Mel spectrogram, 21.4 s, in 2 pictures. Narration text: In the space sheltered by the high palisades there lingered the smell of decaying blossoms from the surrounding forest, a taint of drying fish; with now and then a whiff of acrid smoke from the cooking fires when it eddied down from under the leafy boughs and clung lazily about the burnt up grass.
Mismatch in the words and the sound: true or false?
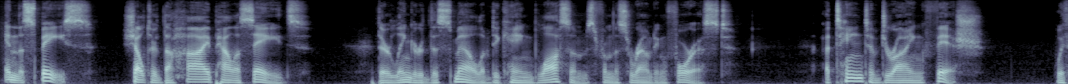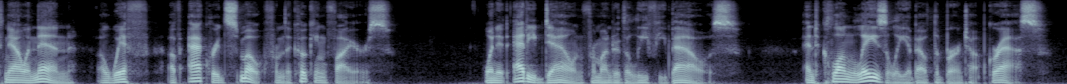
true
